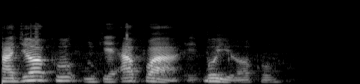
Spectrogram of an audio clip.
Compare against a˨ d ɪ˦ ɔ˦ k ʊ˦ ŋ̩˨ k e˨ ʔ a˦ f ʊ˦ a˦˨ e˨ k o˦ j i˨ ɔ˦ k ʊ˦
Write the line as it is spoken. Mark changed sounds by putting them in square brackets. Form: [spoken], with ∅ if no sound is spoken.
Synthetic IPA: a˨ [d͡ʒ] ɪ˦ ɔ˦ k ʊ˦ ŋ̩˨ k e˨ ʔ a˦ f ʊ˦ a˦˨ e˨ [k͡p] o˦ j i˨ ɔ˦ k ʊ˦

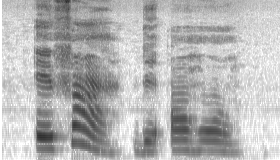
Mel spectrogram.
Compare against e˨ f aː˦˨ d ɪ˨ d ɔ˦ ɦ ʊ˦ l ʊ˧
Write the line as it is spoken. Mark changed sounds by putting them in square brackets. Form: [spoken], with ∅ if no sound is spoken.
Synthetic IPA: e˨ f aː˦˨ d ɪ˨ [∅] ɔ˦ ɦ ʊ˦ [ɾ] ʊ˧

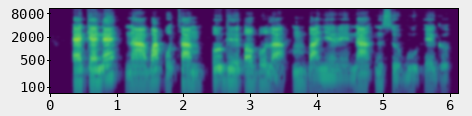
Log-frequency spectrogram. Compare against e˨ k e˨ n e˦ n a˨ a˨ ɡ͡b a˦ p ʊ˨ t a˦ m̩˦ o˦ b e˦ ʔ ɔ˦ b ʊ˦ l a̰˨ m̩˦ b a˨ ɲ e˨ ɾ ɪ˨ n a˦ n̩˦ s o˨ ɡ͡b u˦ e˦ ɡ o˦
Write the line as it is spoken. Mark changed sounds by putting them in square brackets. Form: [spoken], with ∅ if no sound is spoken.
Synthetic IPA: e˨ k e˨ n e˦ n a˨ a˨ ɡ͡b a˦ p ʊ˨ t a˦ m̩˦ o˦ [ɡ] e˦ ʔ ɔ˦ b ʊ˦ l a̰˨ m̩˦ b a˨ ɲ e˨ ɾ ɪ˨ n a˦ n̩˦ s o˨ ɡ͡b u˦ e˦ ɡ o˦

